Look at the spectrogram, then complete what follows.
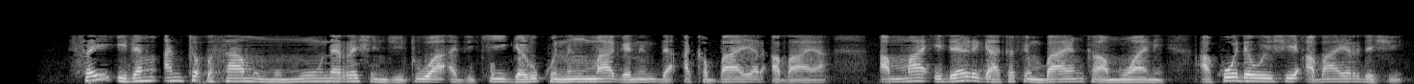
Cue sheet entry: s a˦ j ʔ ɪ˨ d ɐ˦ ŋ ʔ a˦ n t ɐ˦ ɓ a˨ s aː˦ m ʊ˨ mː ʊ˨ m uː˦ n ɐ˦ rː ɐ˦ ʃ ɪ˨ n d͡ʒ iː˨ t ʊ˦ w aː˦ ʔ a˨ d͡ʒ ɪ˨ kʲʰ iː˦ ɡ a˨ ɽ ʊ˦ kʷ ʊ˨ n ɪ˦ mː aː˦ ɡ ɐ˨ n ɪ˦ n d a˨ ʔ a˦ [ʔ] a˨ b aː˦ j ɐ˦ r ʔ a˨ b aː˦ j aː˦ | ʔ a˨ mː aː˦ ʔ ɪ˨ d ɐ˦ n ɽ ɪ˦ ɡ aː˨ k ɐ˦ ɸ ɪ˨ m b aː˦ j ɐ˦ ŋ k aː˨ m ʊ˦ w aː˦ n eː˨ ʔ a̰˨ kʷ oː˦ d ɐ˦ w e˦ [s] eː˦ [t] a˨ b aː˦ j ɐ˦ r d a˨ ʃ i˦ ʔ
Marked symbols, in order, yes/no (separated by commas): no, no, no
